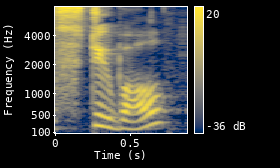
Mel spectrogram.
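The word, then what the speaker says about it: Setúbal: It's called Stubil. That's how it's pronounced.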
